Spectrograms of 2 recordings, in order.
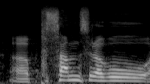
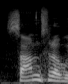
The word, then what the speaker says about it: Psalms: 지금 어디서 나왔는지 모르게 좀 이상한 말이, 그래서 이거를 푸삼스라고 하지 않고 그냥 이제 P가 묵음이 돼가지고 쌈스라고 이렇게 표현을 합니다.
